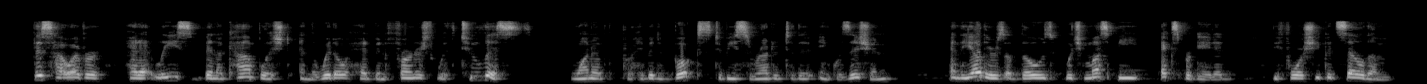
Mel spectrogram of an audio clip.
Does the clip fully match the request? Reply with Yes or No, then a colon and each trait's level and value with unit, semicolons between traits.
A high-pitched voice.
Yes: high, 245 Hz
